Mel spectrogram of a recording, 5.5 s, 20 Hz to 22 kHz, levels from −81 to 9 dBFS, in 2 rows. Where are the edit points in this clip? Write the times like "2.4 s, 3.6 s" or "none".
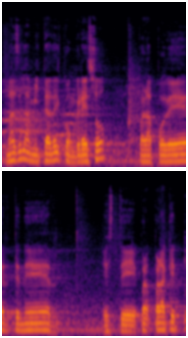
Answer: none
